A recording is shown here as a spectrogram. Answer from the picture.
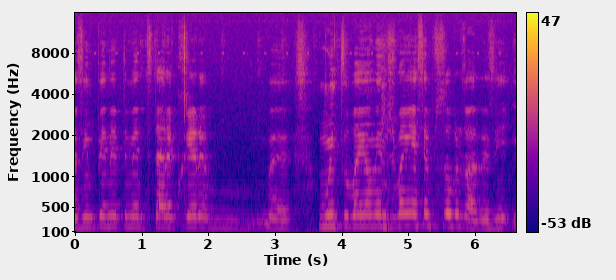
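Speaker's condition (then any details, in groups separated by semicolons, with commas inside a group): Cerebral palsy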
